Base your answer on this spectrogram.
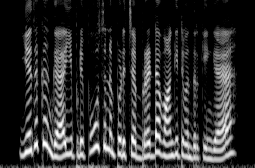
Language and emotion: Tamil, disgusted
